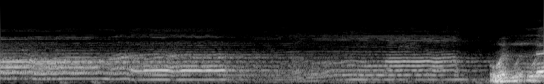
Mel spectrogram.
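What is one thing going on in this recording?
A man sings in a long, drawn-out melodic chant through a microphone and loudspeakers.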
